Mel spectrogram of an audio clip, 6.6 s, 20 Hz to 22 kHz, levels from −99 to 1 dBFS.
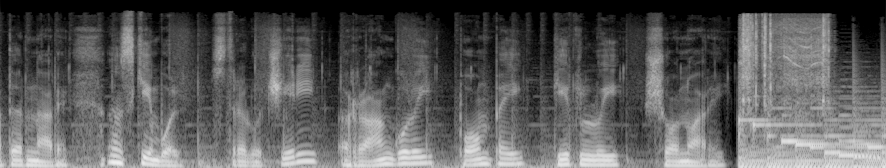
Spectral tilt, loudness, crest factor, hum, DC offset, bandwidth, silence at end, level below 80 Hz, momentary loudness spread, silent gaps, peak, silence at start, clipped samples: -6 dB/octave; -15 LUFS; 12 dB; none; under 0.1%; 16 kHz; 0 s; -24 dBFS; 6 LU; none; -2 dBFS; 0 s; under 0.1%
